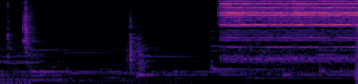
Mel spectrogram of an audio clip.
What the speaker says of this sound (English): let's answer this phone to this mysterious and dark voice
